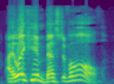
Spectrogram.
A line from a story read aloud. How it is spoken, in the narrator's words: cried the boy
